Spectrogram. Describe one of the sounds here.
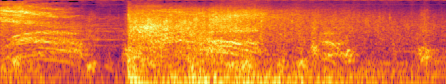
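Fire roars in a burst.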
